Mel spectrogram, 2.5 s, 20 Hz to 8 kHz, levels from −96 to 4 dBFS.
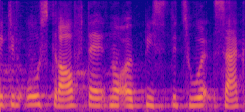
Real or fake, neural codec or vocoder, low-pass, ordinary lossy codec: fake; codec, 16 kHz, 2 kbps, FunCodec, trained on Chinese and English, 25 frames a second; none; none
